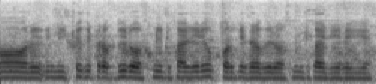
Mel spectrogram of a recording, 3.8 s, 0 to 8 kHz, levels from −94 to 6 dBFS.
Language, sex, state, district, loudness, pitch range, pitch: Hindi, female, Himachal Pradesh, Shimla, -17 LUFS, 155-170 Hz, 165 Hz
